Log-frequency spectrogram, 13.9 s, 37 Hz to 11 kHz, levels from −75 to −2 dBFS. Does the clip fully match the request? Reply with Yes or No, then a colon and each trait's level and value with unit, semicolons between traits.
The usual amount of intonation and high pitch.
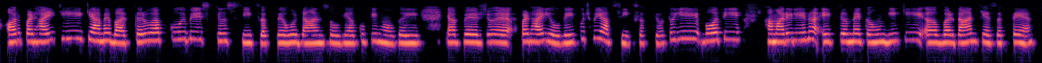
Yes: average, 3.2 semitones; very high, 255 Hz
